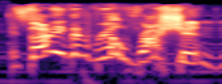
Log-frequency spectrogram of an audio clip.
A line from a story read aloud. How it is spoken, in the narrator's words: the recycler shouted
